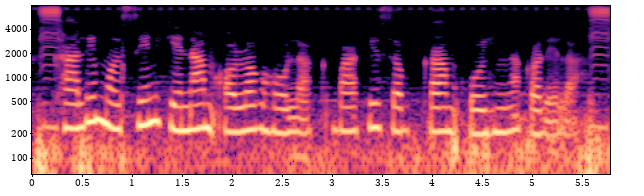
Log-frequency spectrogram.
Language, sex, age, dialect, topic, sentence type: Bhojpuri, female, 18-24, Southern / Standard, banking, statement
